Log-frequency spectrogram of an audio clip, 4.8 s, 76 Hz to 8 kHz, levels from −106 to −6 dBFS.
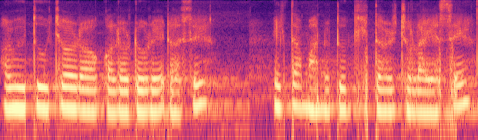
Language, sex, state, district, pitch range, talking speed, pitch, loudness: Nagamese, female, Nagaland, Dimapur, 195-225 Hz, 175 wpm, 210 Hz, -13 LUFS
